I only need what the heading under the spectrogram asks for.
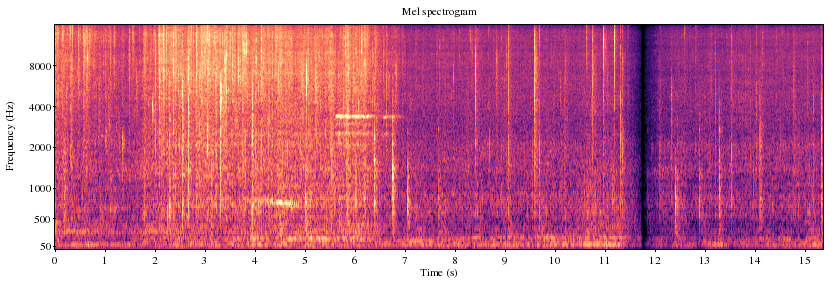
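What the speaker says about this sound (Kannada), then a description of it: "ಈರುಳ್ಳಿ ಎಲ್ಲ ಟ್ರಾನ್ಸ್ಪರೆಂಟಾಗಿ ಫ್ರೈ ಆಗಿದೆ ಚೆನ್ನಾಗಿ" Two medium onions fry in oil in a pan with curry leaves, urad dal and chana dal, starting as a loud, dense hiss that eases into softer popping crackles, with a brief dropout toward the end.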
